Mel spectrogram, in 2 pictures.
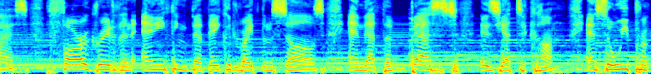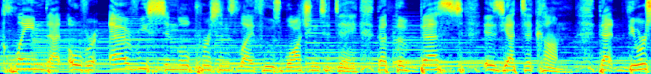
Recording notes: Streamed on July 19, 2020 at THRIVE Church Vancouver, Canada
